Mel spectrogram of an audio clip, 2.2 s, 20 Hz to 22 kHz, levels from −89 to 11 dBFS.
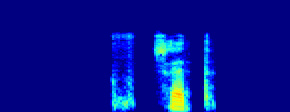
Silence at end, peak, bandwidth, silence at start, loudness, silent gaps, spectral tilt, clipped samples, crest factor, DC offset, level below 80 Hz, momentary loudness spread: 0.6 s; -6 dBFS; 7.8 kHz; 0.95 s; -25 LUFS; 1.02-1.15 s, 1.45-1.52 s; -5.5 dB/octave; under 0.1%; 24 dB; under 0.1%; -72 dBFS; 24 LU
